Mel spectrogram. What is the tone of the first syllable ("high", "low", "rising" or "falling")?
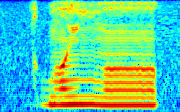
high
